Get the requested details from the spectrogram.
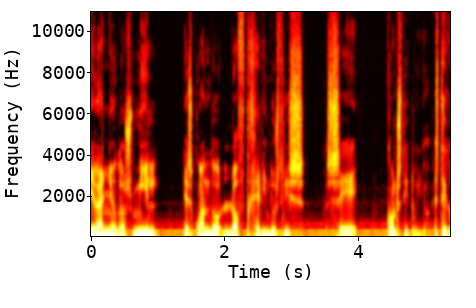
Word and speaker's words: L0pht: Este segundo libro se centra en las intrusiones en las redes informáticas realizadas por desconocidos o grupos de hackers de renombre, como Loft, escrito, o sea, L0PHT, pronunciado Loft, pero escrito en lenguaje LIT, que fueron un conocido grupo de hackers con sede en Boston y fundadores de Loft Heavy Industries.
